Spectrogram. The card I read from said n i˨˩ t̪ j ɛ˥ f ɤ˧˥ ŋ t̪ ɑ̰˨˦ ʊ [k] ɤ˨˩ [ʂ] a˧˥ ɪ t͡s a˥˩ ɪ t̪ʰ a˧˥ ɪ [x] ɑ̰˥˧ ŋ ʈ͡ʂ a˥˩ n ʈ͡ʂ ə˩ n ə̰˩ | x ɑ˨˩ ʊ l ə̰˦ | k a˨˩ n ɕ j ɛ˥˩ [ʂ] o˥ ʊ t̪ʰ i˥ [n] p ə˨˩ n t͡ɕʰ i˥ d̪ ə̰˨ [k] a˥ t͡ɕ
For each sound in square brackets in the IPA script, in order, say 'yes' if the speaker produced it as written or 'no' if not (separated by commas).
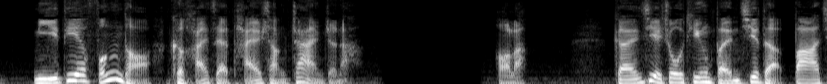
no, no, no, yes, no, no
